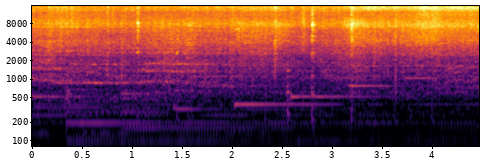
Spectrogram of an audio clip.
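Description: Onion, ginger and chilli pastes frying in hot oil in a pan, a steady sizzle as the masala is stirred.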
